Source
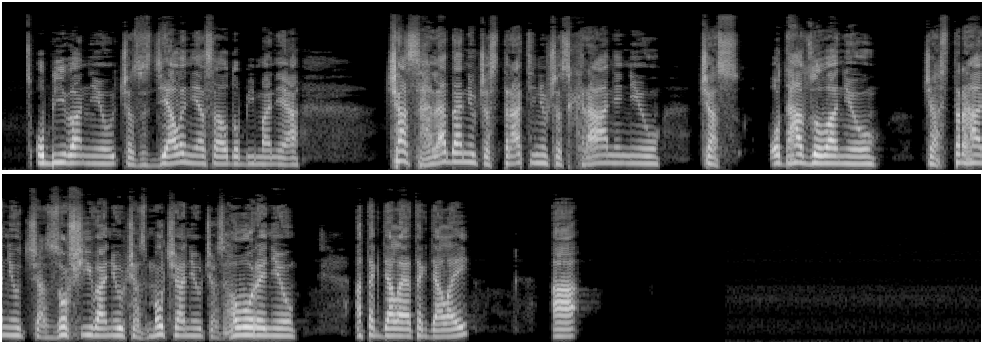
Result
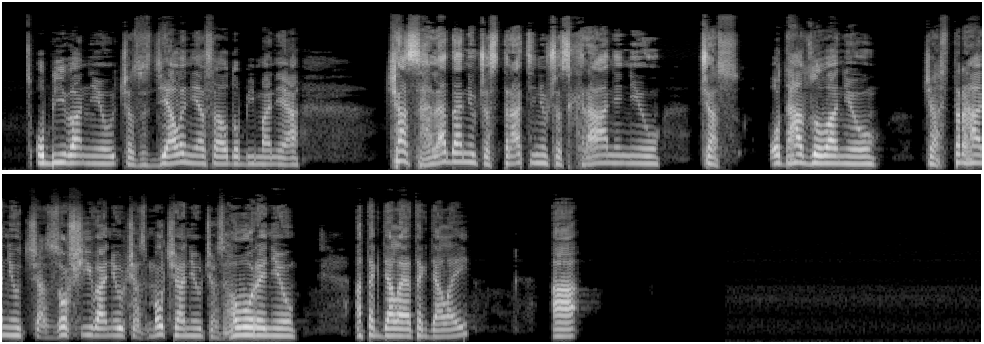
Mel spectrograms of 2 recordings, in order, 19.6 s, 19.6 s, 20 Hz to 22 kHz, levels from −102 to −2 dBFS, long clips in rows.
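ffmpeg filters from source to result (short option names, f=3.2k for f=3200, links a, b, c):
-filter_complex "[0:a]asettb=1/sr,asplit=3[a][b][c];[a]atrim=end=3.934[d];[b]atrim=start=3.93:end=7.12,asetpts=PTS-STARTPTS,afade=t=in:d=0.004:c=qsin,afade=t=out:st=3.186:d=0.004:c=qsin,highshelf=f=4.5k:t=q:w=3:g=9.5[e];[c]atrim=start=7.116[f];[d][e]acrossfade=d=0.004:c1=hsin:c2=qsin[g];[g][f]acrossfade=d=0.004:c1=qsin:c2=hsin,asettb=1/sr,asplit=3[h][i][j];[h]atrim=end=7.954[k];[i]atrim=start=7.95:end=8.53,asetpts=PTS-STARTPTS,afade=t=in:d=0.004:c=qsin,afade=t=out:st=0.576:d=0.004:c=qsin,bandreject=f=2.6k:w=7.4[l];[j]atrim=start=8.526[m];[k][l]acrossfade=d=0.004:c1=hsin:c2=qsin[n];[n][m]acrossfade=d=0.004:c1=qsin:c2=hsin,asettb=1/sr,asplit=3[o][p][q];[o]atrim=end=9.974[r];[p]atrim=start=9.97:end=11.5,asetpts=PTS-STARTPTS,afade=t=in:d=0.004:c=qsin,afade=t=out:st=1.526:d=0.004:c=qsin,highpass=290,lowpass=7.7k[s];[q]atrim=start=11.496[t];[r][s]acrossfade=d=0.004:c1=hsin:c2=qsin[u];[u][t]acrossfade=d=0.004:c1=qsin:c2=hsin,asplit=2[v][w];[v]atrim=end=14.4,asetpts=PTS-STARTPTS,afade=t=out:st=13.94:d=0.46:silence=0.354813[x];[w]atrim=start=14.4,asetpts=PTS-STARTPTS,afade=t=in:d=0.004:c=hsin:silence=0.354813[y];[x][y]concat=n=2:v=0:a=1"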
